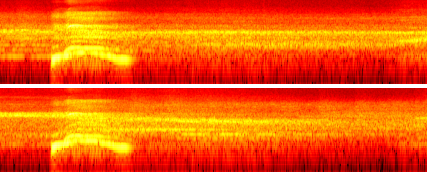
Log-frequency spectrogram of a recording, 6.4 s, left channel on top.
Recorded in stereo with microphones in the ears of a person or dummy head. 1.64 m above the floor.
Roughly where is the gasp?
Centre.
